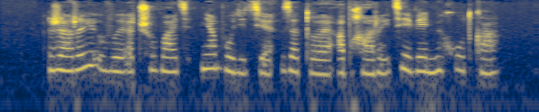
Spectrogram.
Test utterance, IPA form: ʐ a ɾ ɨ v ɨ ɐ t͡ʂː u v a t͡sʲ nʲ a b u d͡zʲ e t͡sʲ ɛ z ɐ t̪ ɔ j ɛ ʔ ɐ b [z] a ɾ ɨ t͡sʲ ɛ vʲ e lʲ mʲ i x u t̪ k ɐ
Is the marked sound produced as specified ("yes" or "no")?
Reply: no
